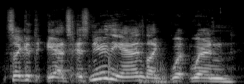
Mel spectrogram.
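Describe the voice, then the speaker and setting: A man's voice: fairly high pitch, expressive, fairly quick, sharp tone, low-quality recording. A man hosting a live stream, rambling casually and joking, laughing often.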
